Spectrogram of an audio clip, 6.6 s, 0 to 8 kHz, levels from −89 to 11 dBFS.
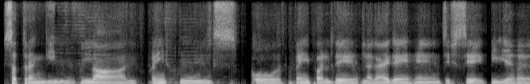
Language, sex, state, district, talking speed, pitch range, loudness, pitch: Hindi, male, Rajasthan, Jaipur, 125 wpm, 115-135 Hz, -17 LUFS, 125 Hz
